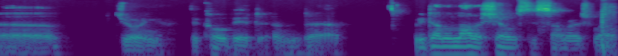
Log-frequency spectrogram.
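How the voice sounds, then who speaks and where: A man speaks with a Swedish accent. His pace is fairly quick. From Sweden, Gothenburg. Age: 50s. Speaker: rock singer. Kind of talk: interview.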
